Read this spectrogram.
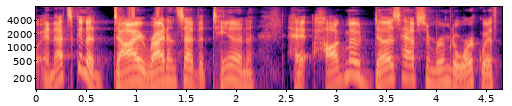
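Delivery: thrilled commentator; excited call. Real, not acted. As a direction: sell the big punt like a highlight. Great punt called live.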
